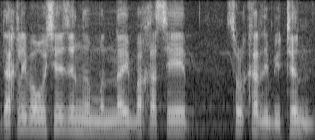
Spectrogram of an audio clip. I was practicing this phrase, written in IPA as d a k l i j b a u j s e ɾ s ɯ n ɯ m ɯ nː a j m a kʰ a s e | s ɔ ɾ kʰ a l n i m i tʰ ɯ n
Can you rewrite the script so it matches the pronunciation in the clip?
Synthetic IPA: d a k l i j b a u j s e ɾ z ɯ ŋ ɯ m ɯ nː a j m a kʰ a s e | s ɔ ɾ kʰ a ɾ n i b i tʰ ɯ n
